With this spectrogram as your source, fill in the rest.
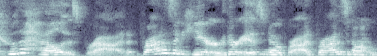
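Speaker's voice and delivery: normal talking voice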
